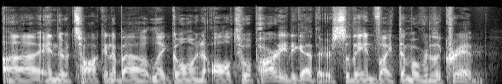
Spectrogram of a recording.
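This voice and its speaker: A young man hosting a casual podcast, an excitable storyteller who acts out what people said in quick bursts. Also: on the low side, no room sound. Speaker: podcast host.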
